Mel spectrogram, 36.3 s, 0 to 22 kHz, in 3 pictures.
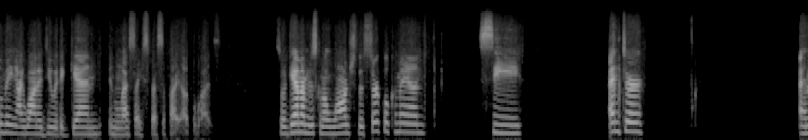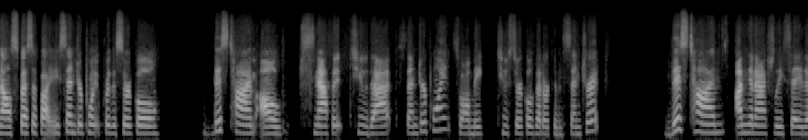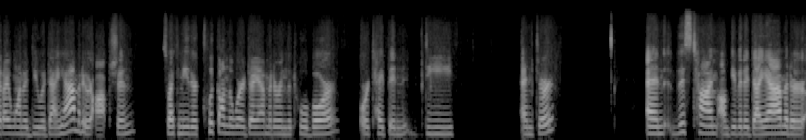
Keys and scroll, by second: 6.4 c, 9.1 Return, 30.4 d, 31.9 Return.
